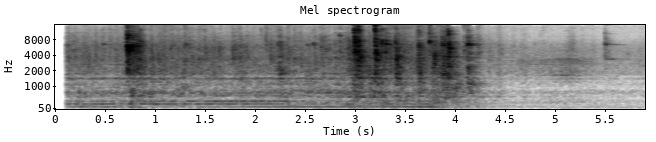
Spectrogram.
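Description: Garage door opener running, a steady motor hum with rattling, with a clack near the start and another about three seconds in; it stops about four seconds in.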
